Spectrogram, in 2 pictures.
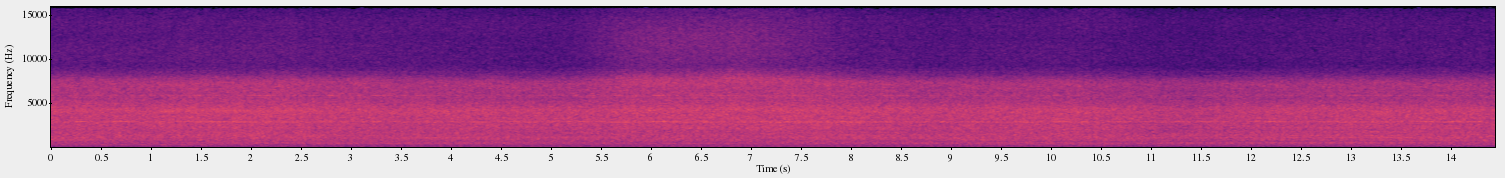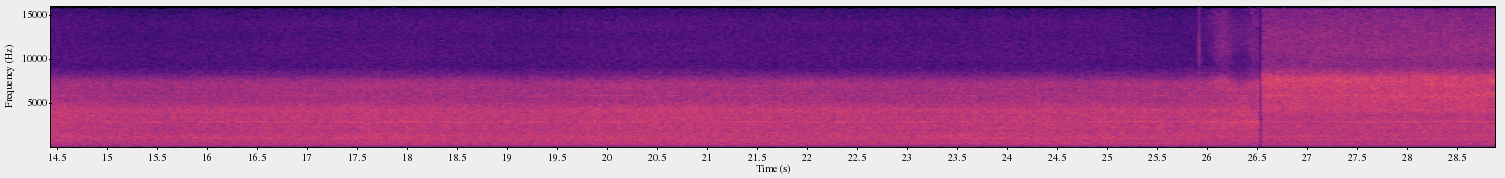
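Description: Loud, steady drone of large diesel generator engines running in an engine room, with a dense stack of steady engine tones over a roaring haze.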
